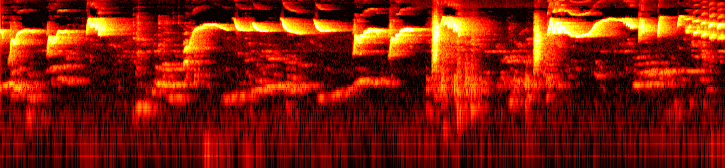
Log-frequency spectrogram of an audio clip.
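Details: Clean, loud teler song from a Cililin orange-headed thrush done with moulting: a chain of bright whistled phrases stepping up and down, each note slurred, delivered in quick bursts with one short gap.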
